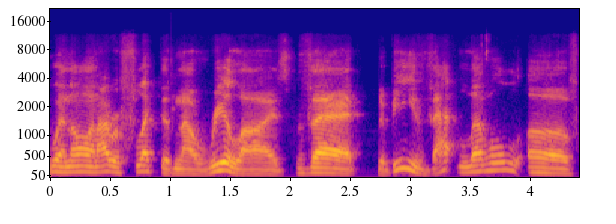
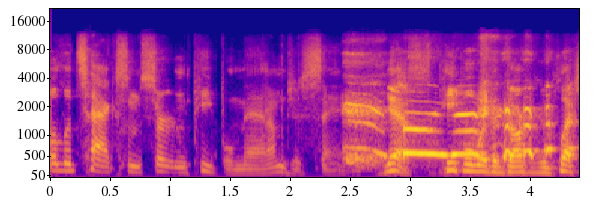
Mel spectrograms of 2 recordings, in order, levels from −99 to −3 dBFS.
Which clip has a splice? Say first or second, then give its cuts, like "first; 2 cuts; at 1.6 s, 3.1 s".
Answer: first; 3 cuts; at 1.0 s, 2.0 s, 2.7 s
